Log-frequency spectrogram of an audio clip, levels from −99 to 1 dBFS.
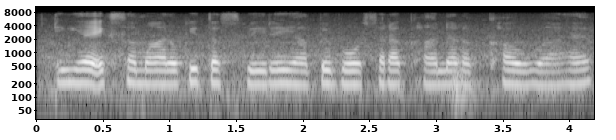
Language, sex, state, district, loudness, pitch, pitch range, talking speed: Hindi, female, Haryana, Charkhi Dadri, -16 LUFS, 195 Hz, 195-205 Hz, 185 wpm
